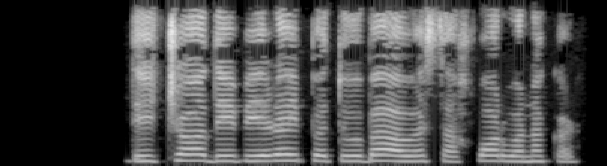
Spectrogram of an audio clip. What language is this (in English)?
Pashto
